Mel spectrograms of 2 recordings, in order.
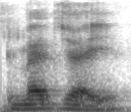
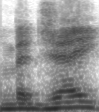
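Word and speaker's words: Medjai: Donc du coup, c'est un des Mwadjai, je sais jamais comment le prononcer, les gardes. Ouais. Madjai, ouais. C'est ça, Madjai qui fait la voix off, qui narre l'histoire en gros.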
